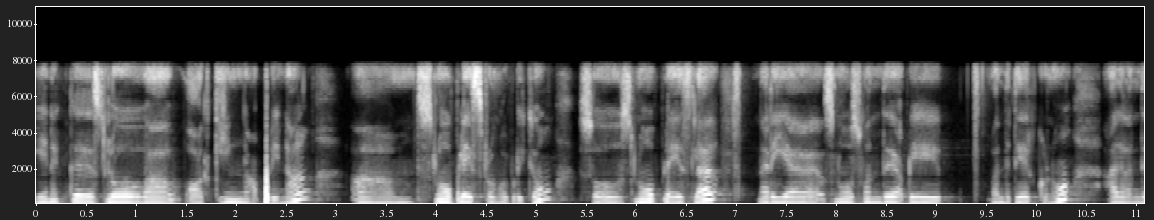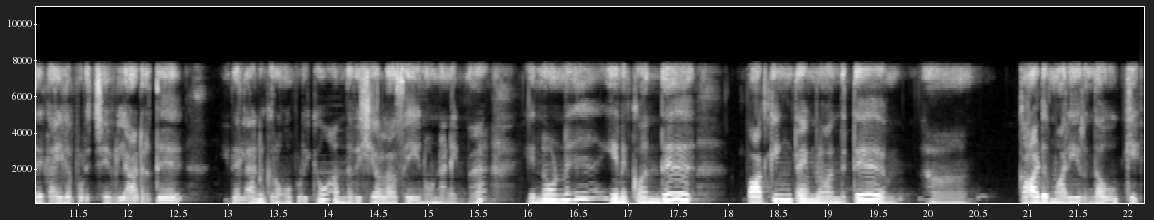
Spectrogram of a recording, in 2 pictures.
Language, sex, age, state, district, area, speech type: Tamil, female, 18-30, Tamil Nadu, Nilgiris, urban, spontaneous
